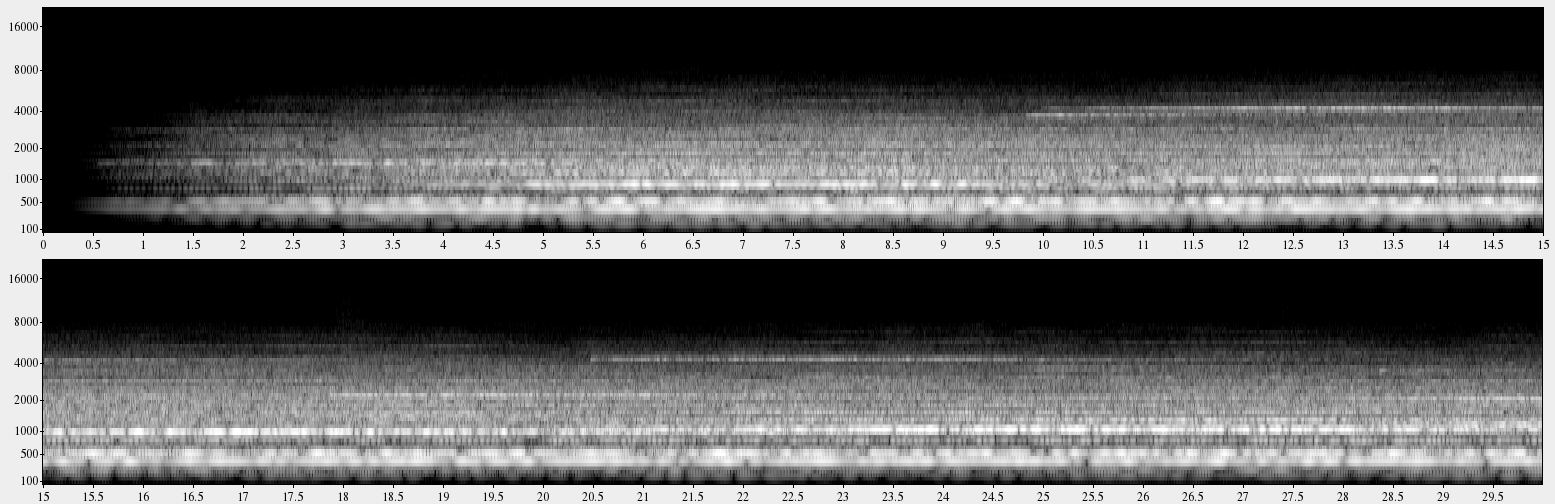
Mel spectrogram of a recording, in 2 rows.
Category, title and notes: Soundscapes > Synthetic / Artificial
Ambient, Pad - Neon Rain
Calm... Ambient serenity. Drift away with beautiful, expansive pads. It can be ideally used in your projects. Not used ai-generated. 90 Bpm Thank you!
pad, electronic, soundscape, atmosphere, emotional, ambience, dark, ambient, atmospheric, calm, experimental, chill, drone, space, music, relax, deep, sci-fi, synth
